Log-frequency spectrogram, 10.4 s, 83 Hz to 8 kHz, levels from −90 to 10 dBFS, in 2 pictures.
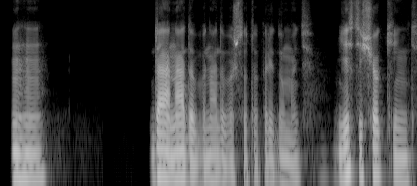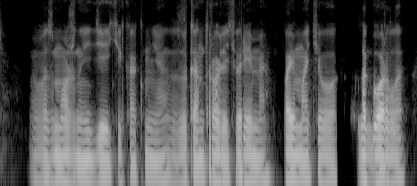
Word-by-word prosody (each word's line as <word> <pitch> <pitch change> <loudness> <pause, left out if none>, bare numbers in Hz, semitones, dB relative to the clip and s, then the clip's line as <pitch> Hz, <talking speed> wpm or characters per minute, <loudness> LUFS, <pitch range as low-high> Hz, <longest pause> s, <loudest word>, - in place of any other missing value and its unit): Мгм. 90 0 0 1.3
Да, 100 +1 +6
надо 90 0 +4
бы 80 +2 -5
надо 85 -1 -2
бы 80 +1 -5
что-то 80 -1 -3
придумать. 80 +1 -6 0.3
Есть 105 +3 +1
еще 105 +2 +3
какие-нибудь 85 -6 -5 0.3
возможные 85 -1 -1
идейки, 85 0 -1
как 80 -1 -6
мне 85 0 -4
законтролить 85 0 0
время, 85 0 0
поймать 85 -1 +2
его 85 0 -1 0.3
за 90 +1 +3
горло? 90 0 +4
85 Hz, 120 wpm, -23 LUFS, 80-90 Hz, 1.3 s, Да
